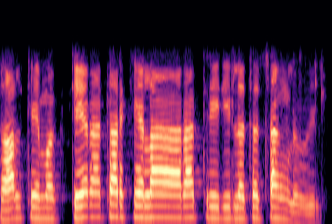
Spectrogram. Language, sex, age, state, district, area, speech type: Marathi, male, 30-45, Maharashtra, Osmanabad, rural, conversation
